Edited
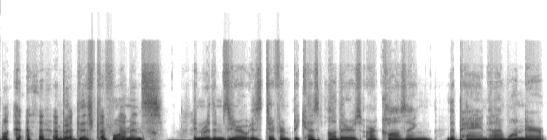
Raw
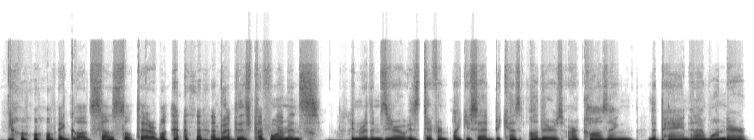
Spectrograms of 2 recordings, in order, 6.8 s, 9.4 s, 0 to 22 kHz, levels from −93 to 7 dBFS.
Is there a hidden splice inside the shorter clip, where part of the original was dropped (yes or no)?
yes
